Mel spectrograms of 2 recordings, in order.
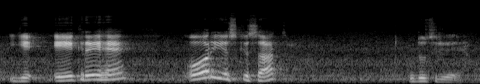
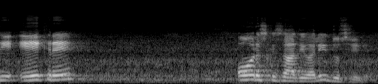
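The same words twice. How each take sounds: First: Slow, spaced-out explaining; walk the kids through it slowly; teacher repeating slowly for children; slow demonstration. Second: Said in the usual way. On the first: Shown as a demonstration. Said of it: "कैसे लगाई?". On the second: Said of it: "देखिए कैसे sir".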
